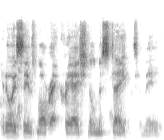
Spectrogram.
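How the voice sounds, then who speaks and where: As an interview guest, a health writer chats casually and enthusiastically, stumbling over false starts and repeated words. His medium-pitched voice moves fairly quickly on a low-quality recording.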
